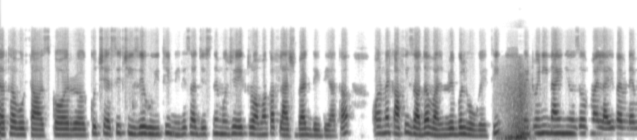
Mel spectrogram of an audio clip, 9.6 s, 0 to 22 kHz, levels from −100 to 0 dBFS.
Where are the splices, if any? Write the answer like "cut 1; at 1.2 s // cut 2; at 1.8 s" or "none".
cut 1; at 7.8 s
